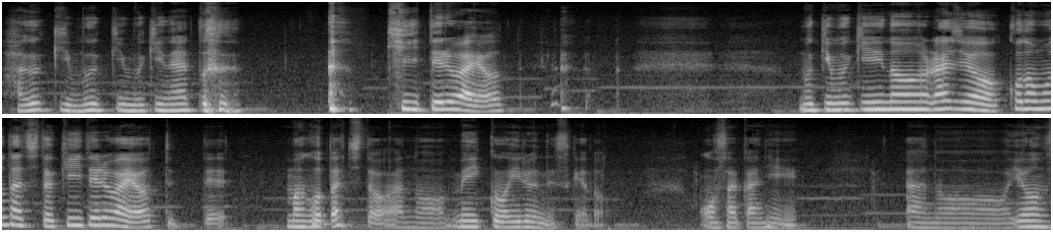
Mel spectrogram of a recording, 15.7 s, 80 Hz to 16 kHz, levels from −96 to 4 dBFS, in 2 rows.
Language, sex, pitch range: Japanese, female, 160-225 Hz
